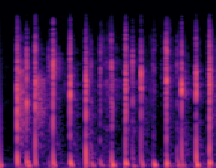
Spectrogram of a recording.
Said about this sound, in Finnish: Tehdäänkö silleen, että annetaan vielä toiset aplodit ihan hänelle, että hän ei allekirjoittanut tätä sopimusta?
